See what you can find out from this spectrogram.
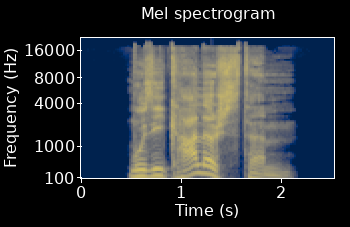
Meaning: strong dative masculine/neuter singular superlative degree of musikalisch
- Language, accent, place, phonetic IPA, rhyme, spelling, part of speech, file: German, Germany, Berlin, [muziˈkaːlɪʃstəm], -aːlɪʃstəm, musikalischstem, adjective, De-musikalischstem.ogg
